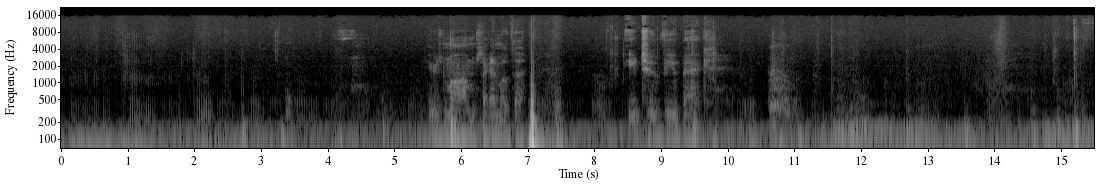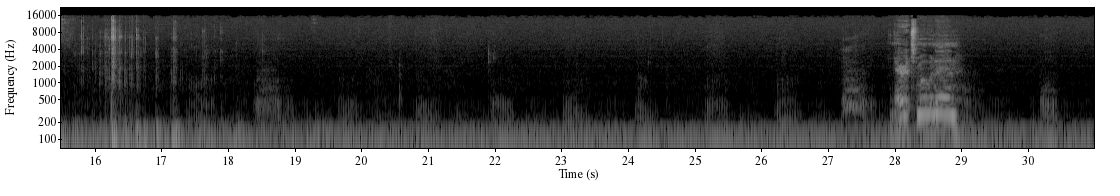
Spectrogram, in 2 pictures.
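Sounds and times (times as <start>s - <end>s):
cat purring: 0.0s - 31.0s
small clicks and knocks: 14.6s - 18.3s.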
